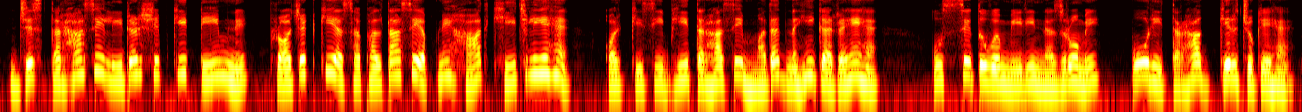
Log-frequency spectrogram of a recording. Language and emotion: Hindi, disgusted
